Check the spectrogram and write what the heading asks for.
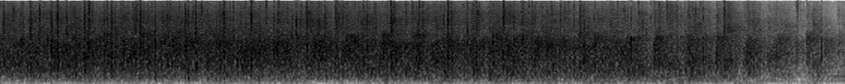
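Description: Audience applauding: many hands clapping together in a dense patter, which thins out and fades over the last couple of seconds.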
